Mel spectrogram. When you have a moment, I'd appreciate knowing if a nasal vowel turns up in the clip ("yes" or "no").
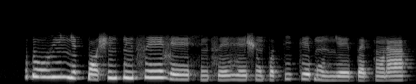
yes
